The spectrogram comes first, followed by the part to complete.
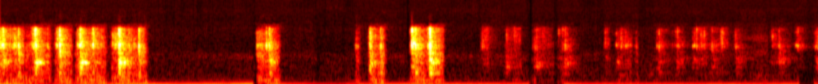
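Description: Faint typing on a computer keyboard: a quick run of keystrokes, then a few single key clicks, stopping a little after two seconds in.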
